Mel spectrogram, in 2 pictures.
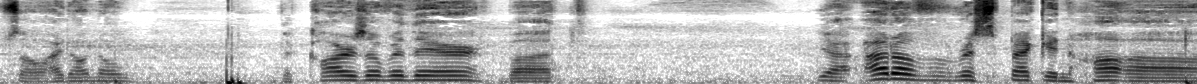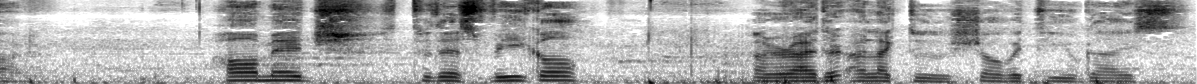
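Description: A man's voice: fairly high pitch, noisy background. A man, walking through a car museum and talking casually to camera, rambling and correcting himself as he goes. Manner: chatty, rambling, self-correcting, hedges often. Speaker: vlogger touring a car museum. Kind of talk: casual walkthrough narration. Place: indoor car museum hall.

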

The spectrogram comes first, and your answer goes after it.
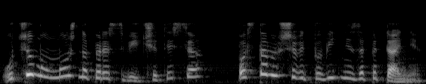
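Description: A woman teacher reading a grammar lesson aloud, measured and slow over the example sentences. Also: high-pitched, huge pitch swings, dark tone, lo-fi sound.

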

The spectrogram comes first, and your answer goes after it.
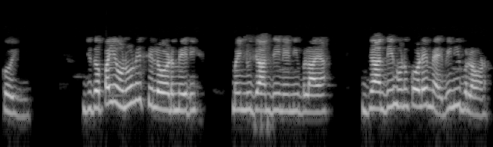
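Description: An actress playing a resentful, sarcastic sister-in-law in a Punjabi short film, grumbling with a Punjabi accent. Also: female voice, fairly high pitch, fairly quick, phone-quality sound, close to an everyday voice. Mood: muttering. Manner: grumbling to herself, sarcastic, needling. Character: resentful village sister-in-law, sharp-tongued. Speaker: actor.

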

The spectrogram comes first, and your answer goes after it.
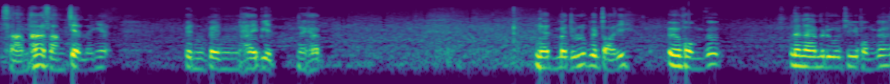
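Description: A man from Thailand chatting casually as a cycling vlogger, self-mocking and full of polite particles. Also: on the high side. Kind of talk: casual chat over screen photos. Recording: slightly dull, lo-fi sound.

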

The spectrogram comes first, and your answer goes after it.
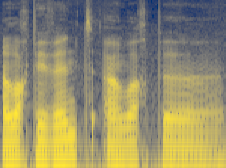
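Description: Man gamer at mid pitch, casual play commentary, relaxed and halting, lots of filler pauses. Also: clean tone. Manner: hesitant, many fillers and restarts, laid-back. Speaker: gamer, server owner.

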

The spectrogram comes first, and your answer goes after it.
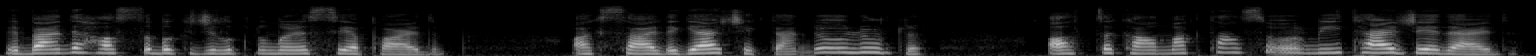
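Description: A woman voicing a small, gentle boy prince who is curious and lonely, in polite, wondering tones. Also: fairly high pitch, normal speed, dry recording, clean studio sound, close to an everyday voice. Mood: wistful. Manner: polite, wondering, soft-spoken. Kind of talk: audiobook character voice.

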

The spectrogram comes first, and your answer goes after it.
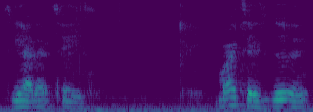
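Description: A woman's voice: lowish voice, fairly even intonation, takes it slowly, mellow, low-quality recording. Woman, casual eating vlog, blunt and cussing, faint hiss behind. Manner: blunt, profane, rambling. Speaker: mukbang vlogger. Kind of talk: casual chat while eating on camera.

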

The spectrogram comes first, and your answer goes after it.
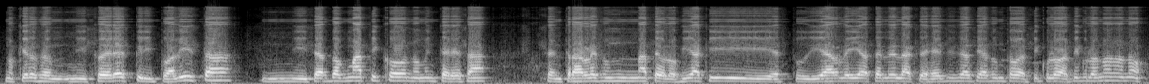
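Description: A male pastor preaching a sermon in church, emphatic and addressing the congregation directly, moving between loud and hushed. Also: on the high side, steady tone, normal speed, poor audio.

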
